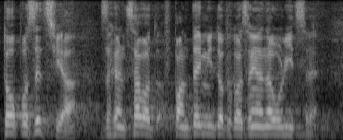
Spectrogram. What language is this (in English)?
Polish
